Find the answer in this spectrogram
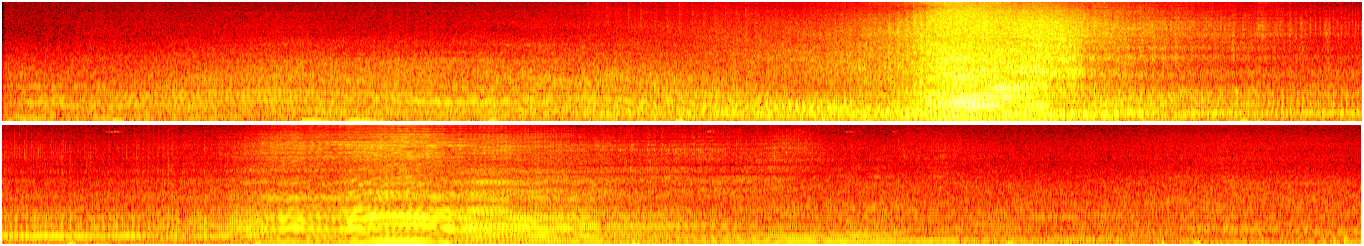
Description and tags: motorcycle arriving at crossways wet street
a motorcycle, that is arriving at an empty crossway, stopping and continue driving. stereo record on a wet street surface after a rainy day
crossway, engine, moped, motorbike, motorcycle, scooter, street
